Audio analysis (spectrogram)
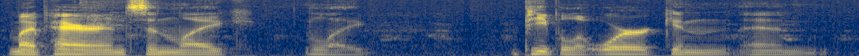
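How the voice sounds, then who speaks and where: A man in his early forties, a podcast co-host, talking in casual chat in a halting, hesitant way full of restarts. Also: lowish voice, fairly even intonation, a little hiss or hum. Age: 40s.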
